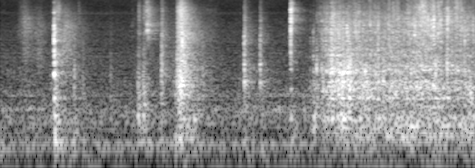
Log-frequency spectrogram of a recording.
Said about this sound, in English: a tablespoon of balsamic vinegar. And now we're gonna blend it up.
